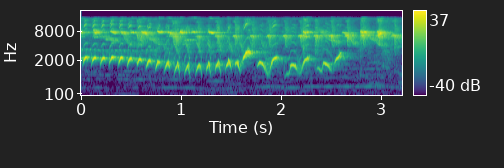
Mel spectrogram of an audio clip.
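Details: White-rumped shama, a kept bird trained with mimicked calls of other birds, used as a master recording to prompt other shamas; a rapid series of rising slurred notes, about twenty, then looping swooping whistles.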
